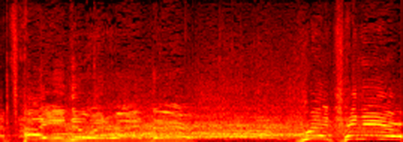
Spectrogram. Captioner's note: cheers and applause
